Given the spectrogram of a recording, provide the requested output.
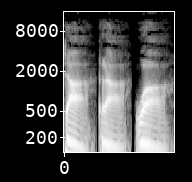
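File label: "tarawa", concatenated syllables; Affixing experiment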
